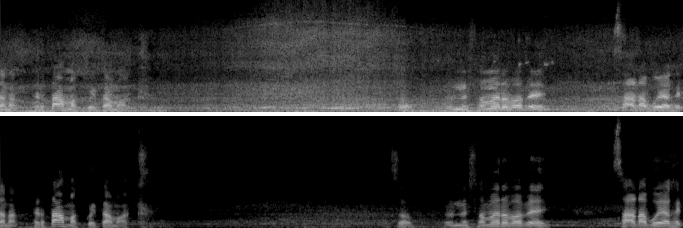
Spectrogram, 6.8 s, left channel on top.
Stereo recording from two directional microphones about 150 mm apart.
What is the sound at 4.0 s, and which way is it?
Speech, 45° right (ahead or behind).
